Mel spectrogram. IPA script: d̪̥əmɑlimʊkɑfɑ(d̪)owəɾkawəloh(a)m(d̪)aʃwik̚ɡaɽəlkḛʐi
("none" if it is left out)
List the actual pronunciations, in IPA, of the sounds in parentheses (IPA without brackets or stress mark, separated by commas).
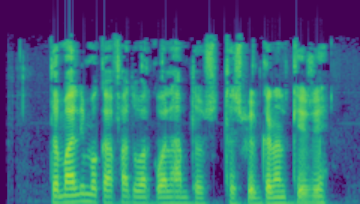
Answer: t̪, a, t̪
